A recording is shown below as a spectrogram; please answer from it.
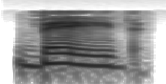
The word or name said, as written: baith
